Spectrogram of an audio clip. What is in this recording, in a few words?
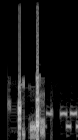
EMS ALERT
